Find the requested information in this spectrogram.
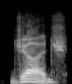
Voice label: "judge", American

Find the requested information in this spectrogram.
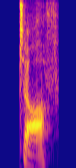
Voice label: "toff", Indian

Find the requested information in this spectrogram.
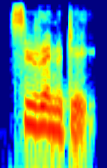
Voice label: "serenity", Indian

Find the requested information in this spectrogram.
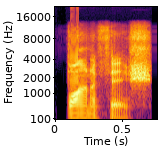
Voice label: "bonefish", American

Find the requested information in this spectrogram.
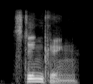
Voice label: "stinking", British

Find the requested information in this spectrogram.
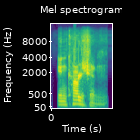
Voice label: "incursion", American

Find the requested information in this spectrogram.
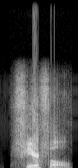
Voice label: "fearful", American

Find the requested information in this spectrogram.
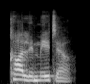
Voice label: "collimator", Indian

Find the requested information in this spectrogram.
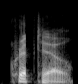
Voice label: "crypto", American

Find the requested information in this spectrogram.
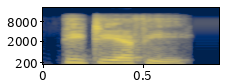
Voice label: "PTFE", Indian; Dictionary

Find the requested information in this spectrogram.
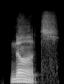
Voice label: "nuts", American

